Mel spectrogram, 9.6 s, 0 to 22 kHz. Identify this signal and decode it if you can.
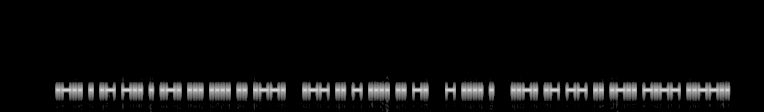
Morse code, heard as a keyed tone, about 36 wpm, 700 Hz. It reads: LEADERSHIP WITHIN THE FAMILY?
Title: Sentences from Top 1600 Words 35wpm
